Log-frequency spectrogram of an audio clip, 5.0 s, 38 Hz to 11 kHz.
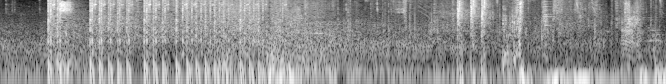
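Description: Dense automatic gunfire from a Battlefield 3 firefight, loud and close, with rapid rattling bursts and overlapping shots that run almost continuously.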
